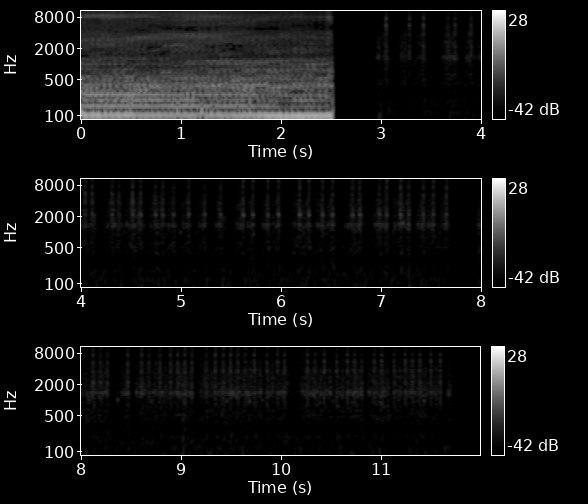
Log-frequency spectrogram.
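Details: Rapid mechanical clicking like a typewriter or sewing machine, repeated fast and steady with two brief silent breaks, after a loud burst of noise at the start; no animal voice is heard.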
